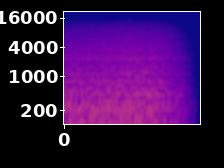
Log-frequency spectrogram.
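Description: Steady road and engine noise heard from inside a moving car, fading out near the end.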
